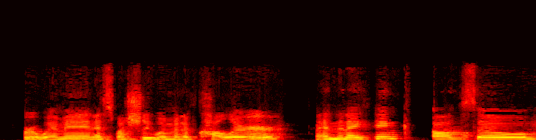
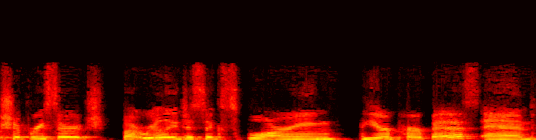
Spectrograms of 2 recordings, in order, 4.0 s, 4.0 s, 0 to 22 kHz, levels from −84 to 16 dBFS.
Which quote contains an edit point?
first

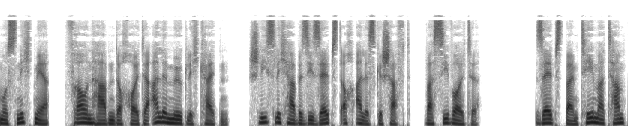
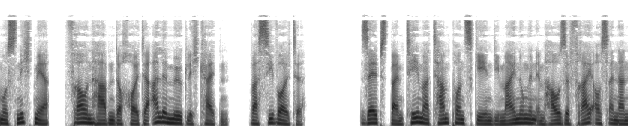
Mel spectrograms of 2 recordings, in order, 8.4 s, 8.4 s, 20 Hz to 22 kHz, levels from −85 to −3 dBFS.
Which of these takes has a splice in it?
second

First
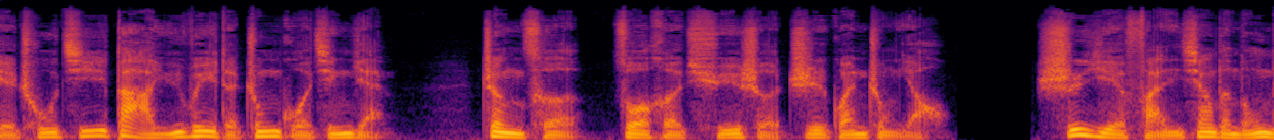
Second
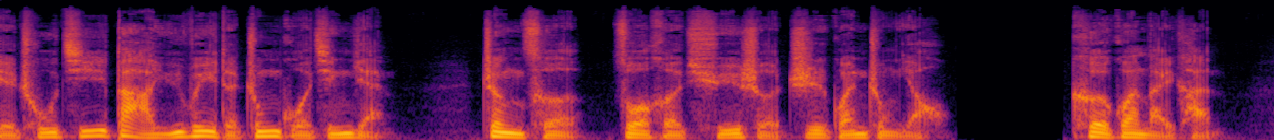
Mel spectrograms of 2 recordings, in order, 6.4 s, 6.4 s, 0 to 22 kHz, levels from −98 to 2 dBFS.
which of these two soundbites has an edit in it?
first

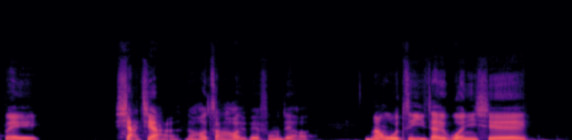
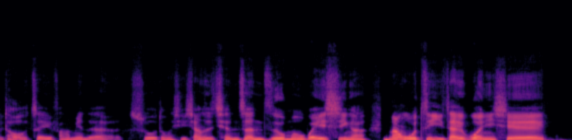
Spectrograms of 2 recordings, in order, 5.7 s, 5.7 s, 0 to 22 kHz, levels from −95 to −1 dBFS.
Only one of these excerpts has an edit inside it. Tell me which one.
second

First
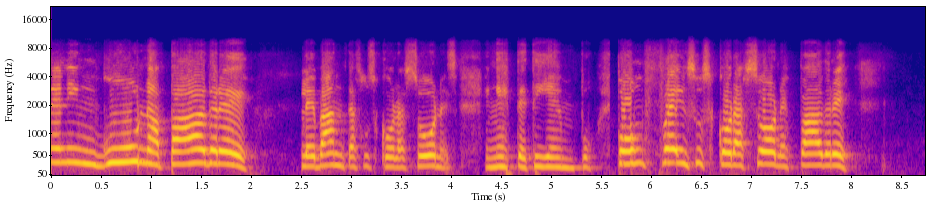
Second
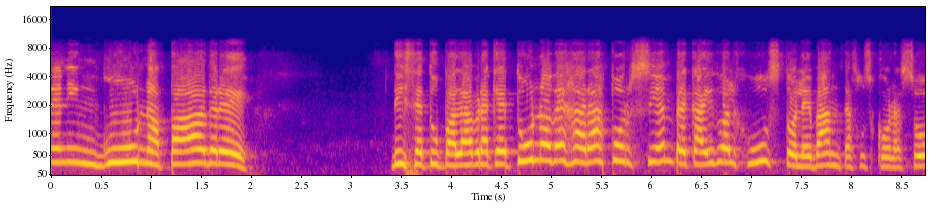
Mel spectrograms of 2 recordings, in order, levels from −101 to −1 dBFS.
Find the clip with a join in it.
first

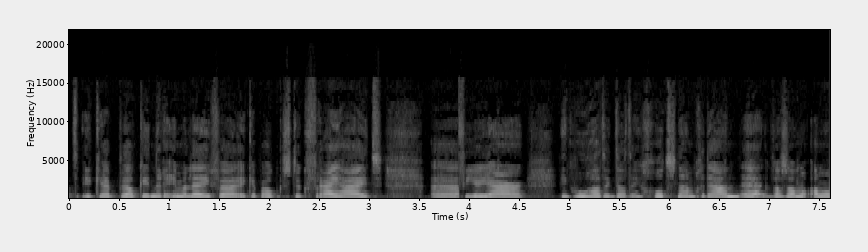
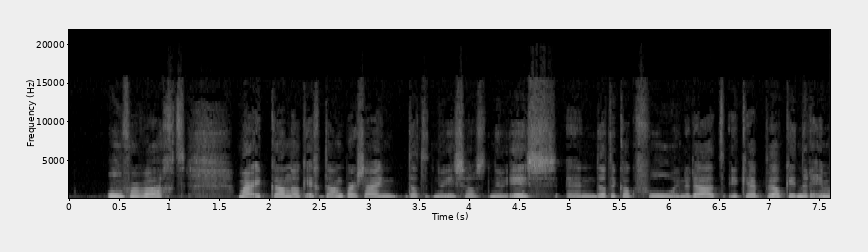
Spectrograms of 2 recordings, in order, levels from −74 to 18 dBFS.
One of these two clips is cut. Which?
first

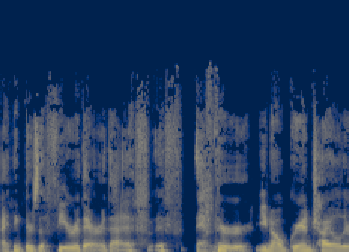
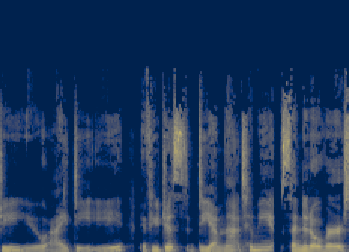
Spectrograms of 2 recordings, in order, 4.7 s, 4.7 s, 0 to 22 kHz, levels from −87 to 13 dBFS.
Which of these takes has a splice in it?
second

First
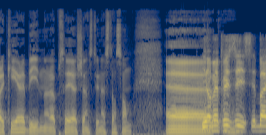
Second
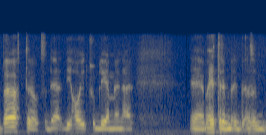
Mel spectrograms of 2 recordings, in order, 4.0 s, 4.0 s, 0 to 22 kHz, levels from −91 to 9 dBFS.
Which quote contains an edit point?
second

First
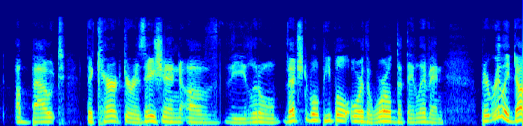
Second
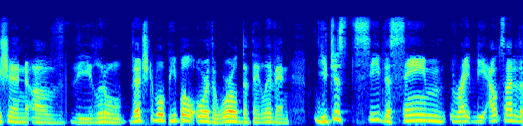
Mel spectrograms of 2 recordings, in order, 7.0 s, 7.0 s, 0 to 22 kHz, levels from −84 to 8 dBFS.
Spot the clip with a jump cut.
second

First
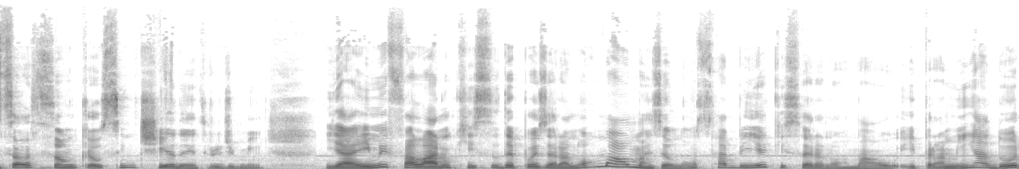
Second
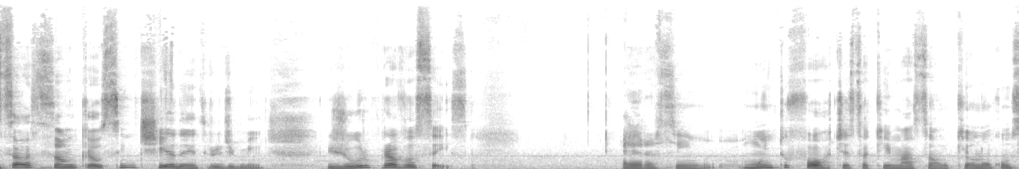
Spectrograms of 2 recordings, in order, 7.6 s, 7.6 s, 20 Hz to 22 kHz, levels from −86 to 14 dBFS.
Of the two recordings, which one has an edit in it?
first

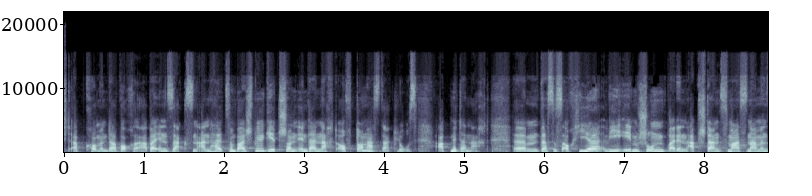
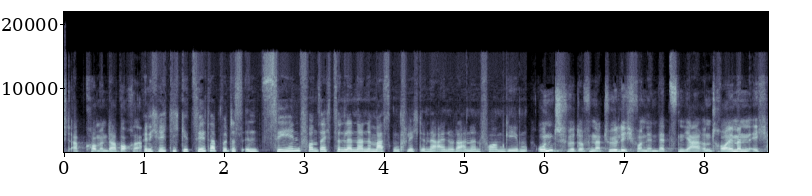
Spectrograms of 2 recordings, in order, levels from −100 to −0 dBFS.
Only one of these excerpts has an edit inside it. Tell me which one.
second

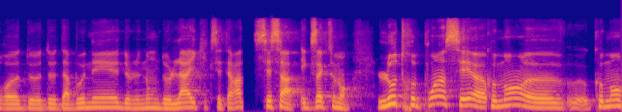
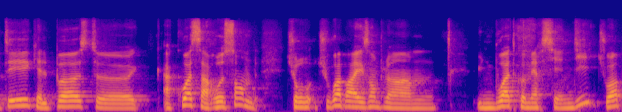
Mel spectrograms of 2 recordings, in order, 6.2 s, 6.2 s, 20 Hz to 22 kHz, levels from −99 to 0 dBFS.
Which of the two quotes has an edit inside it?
first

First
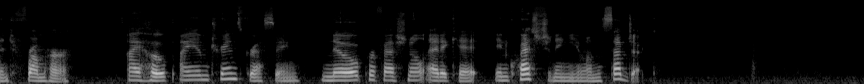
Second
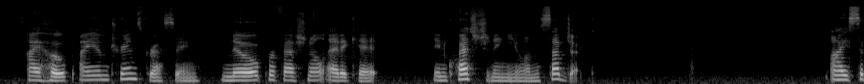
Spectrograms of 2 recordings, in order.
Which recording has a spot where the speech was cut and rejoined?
first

